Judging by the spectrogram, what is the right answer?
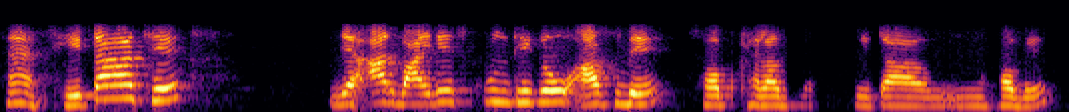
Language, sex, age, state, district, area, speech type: Bengali, female, 30-45, West Bengal, Purba Medinipur, rural, conversation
